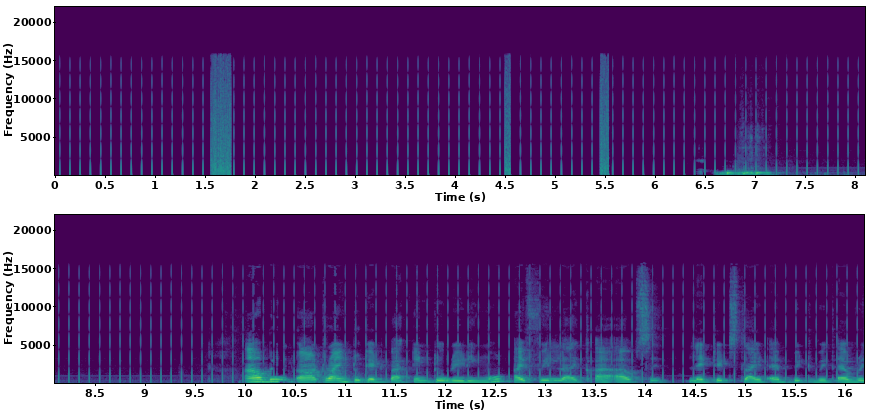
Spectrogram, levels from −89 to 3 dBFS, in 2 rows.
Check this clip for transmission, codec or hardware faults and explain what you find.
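There's one fault in this speech recording. Wi-Fi interference runs the whole way through: a nearby radio's beacon, every 102.4 ms, gets rectified by the audio circuit into a steady ticking roughly 20 dB under the voice.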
